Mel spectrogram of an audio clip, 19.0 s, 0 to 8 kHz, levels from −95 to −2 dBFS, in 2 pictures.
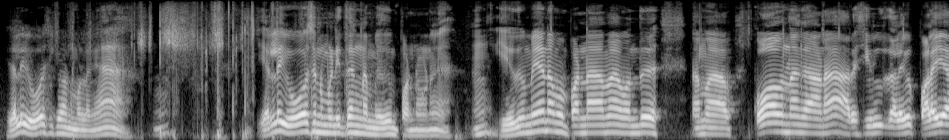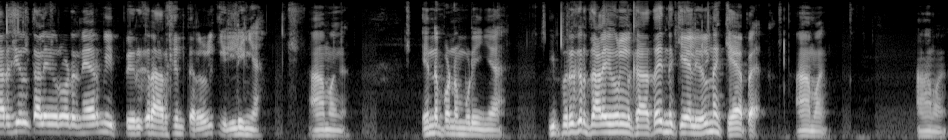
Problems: none marked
